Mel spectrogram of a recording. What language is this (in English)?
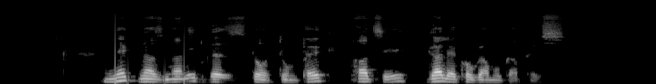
Laz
